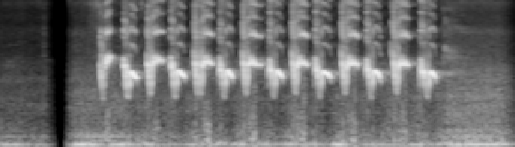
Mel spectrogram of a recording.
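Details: Black-winged myna singing hard: about a dozen loud, shrill, downslurred whistles repeated evenly in under three seconds over a low background hum.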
